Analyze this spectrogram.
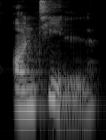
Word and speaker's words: ont-ils: the middle, we get ont-ils. So the t on the end of on is pronounced here because the next word starts with a vowel.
